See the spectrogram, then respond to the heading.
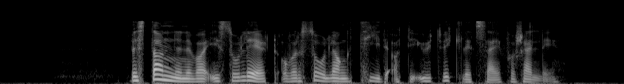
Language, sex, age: Norwegian, female, 52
